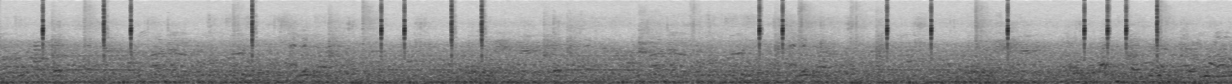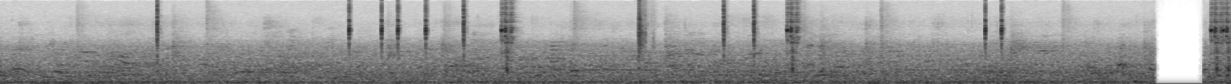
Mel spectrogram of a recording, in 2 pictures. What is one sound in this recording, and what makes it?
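Short electronic menu clicks tick quickly, one after another.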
